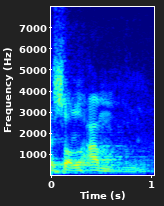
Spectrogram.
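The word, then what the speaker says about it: صلعم: Ini shad lam ain mim, bacanya sol'am. Karena yakra'u fid zuhri fil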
